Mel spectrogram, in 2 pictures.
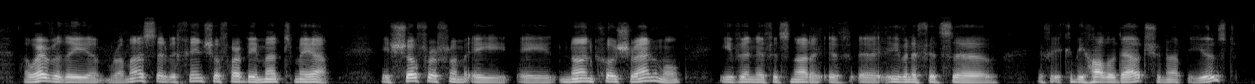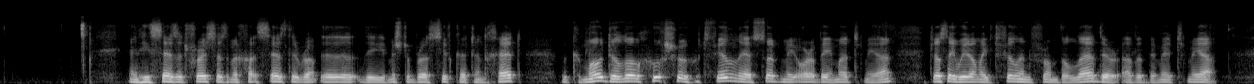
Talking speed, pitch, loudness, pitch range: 180 wpm, 115 Hz, -21 LUFS, 110-130 Hz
